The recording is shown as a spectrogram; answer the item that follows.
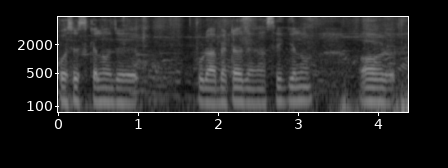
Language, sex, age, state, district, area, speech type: Maithili, male, 18-30, Bihar, Darbhanga, urban, spontaneous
